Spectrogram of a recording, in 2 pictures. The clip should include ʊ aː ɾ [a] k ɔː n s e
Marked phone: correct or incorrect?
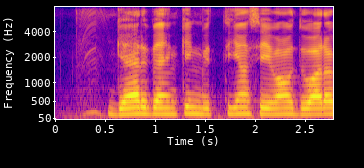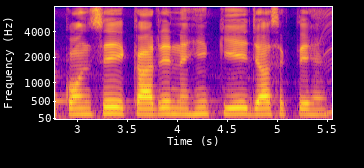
correct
